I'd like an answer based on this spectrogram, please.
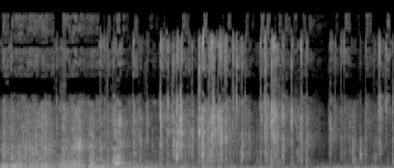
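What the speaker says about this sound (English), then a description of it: "I have been using this plastic bag" Close, continuous crinkling and rustling of thin plastic, with irregular bursts of crackle throughout, loud and busy.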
